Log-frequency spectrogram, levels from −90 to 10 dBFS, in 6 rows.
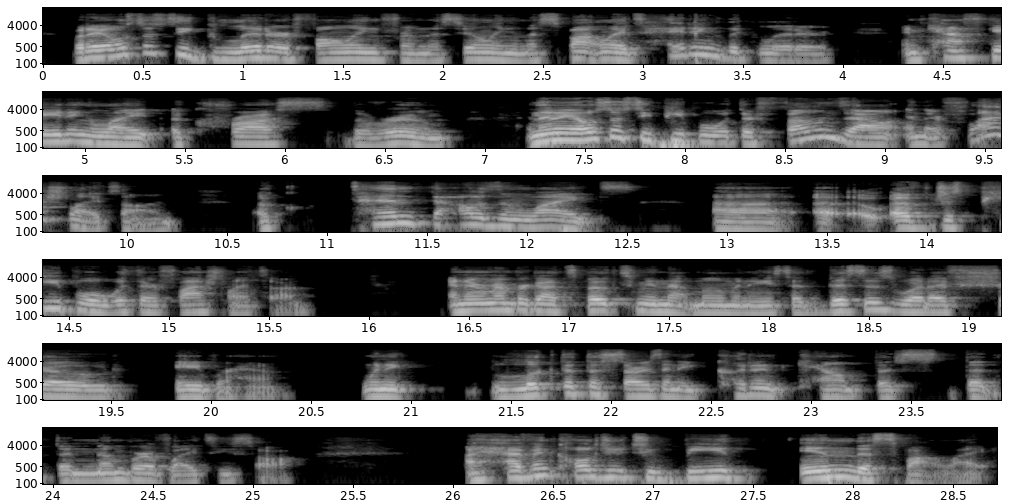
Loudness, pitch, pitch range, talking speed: -25 LUFS, 145 Hz, 130-170 Hz, 190 wpm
